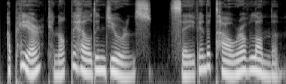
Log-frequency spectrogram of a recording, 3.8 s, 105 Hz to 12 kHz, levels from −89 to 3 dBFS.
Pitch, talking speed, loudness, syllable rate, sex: 210 Hz, 205 wpm, -16 LUFS, 5.4 syllables/s, female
